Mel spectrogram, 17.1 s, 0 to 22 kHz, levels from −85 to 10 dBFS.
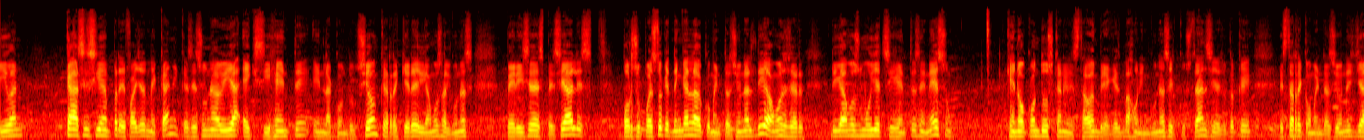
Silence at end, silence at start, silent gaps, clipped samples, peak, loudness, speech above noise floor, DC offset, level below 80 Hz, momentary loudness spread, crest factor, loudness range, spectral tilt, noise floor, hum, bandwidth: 0 s; 0 s; none; under 0.1%; 0 dBFS; -19 LUFS; 20 dB; under 0.1%; -54 dBFS; 11 LU; 18 dB; 4 LU; -6 dB/octave; -39 dBFS; none; 16 kHz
